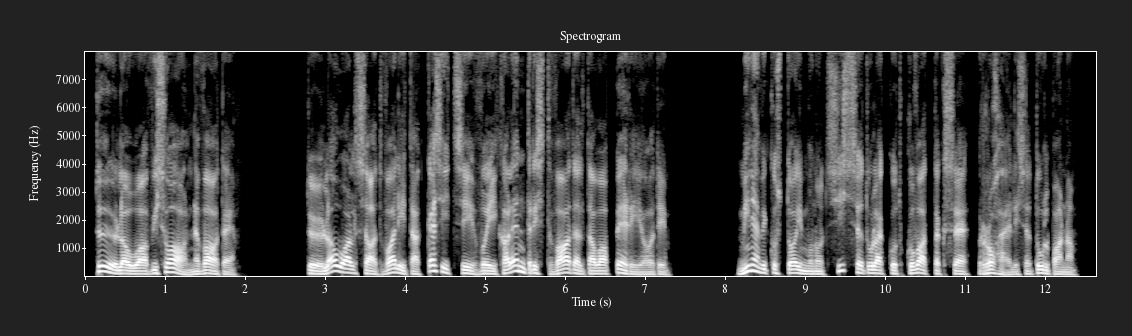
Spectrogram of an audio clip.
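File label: ee elearning, Estonian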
